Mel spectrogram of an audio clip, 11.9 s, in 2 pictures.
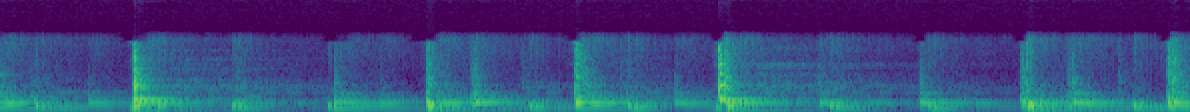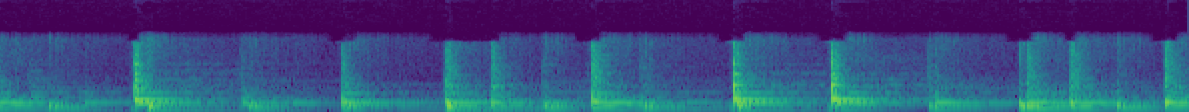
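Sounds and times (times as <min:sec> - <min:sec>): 
powerful drumming: 0:00.0 - 0:11.8.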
